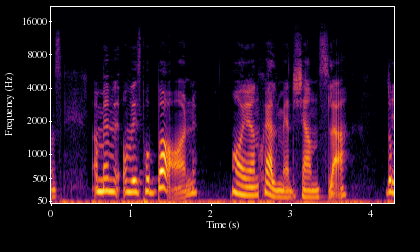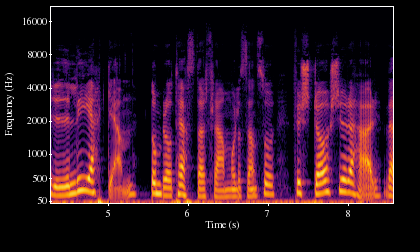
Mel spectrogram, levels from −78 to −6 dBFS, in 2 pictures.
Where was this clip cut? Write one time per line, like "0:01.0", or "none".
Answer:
0:01.1
0:02.3
0:02.6
0:04.3
0:05.7
0:06.2
0:06.6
